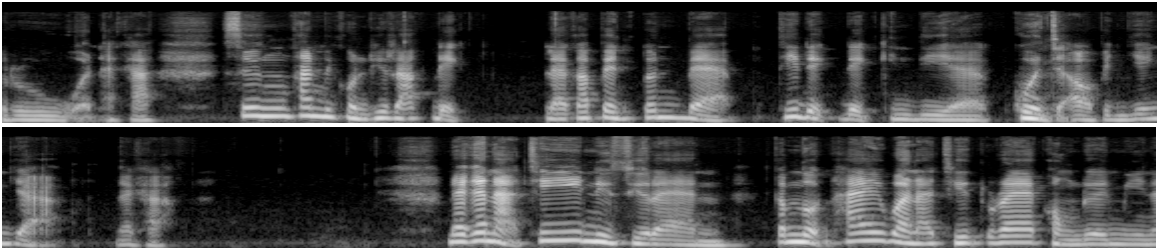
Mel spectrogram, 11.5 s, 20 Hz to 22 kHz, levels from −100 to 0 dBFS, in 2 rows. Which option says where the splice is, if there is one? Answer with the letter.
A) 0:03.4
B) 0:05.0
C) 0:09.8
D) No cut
B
